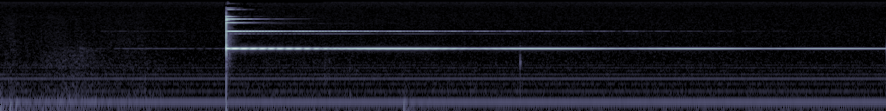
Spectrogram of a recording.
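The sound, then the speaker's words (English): A single meditation bell is struck after a brief hush, ringing out with a bright, high tone that hums and slowly pulses as it fades over several seconds. “Let's close with the bell.”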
